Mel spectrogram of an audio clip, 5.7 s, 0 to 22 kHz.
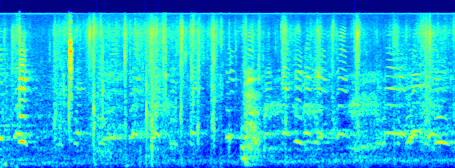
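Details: Whooper swans (Cygnus cygnus) leaving southward on migration, morning of 10 October 2014, give flight calls: loud bugling honks, several birds overlapping in an irregular chorus; whooper swan.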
